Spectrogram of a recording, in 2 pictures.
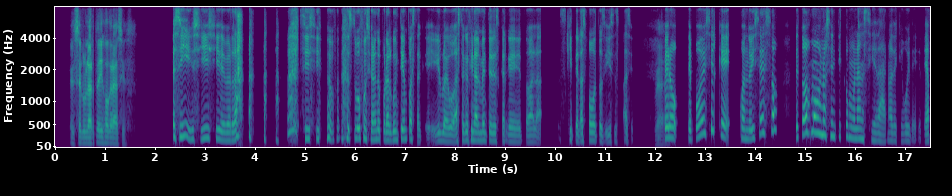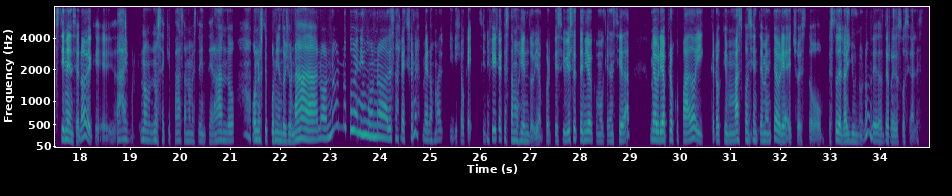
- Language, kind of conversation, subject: Spanish, podcast, ¿Qué técnicas usas para evitar comparar tu vida con lo que ves en las redes sociales?
- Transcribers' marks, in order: chuckle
